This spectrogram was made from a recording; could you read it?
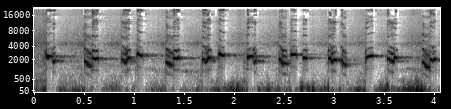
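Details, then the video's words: Sooty-headed bulbul singing as a lure to make other bulbuls sing: clear whistled notes with a short dropping tail, repeated a little over once per second, with low rumbling in the background. "SUARA trucukan gacor JITU NGALAS ROPEL PANJANG buat PANCINGAN agar burung trucuk gacor EMOSI"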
